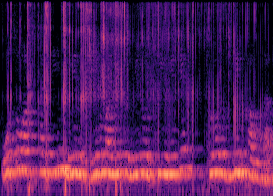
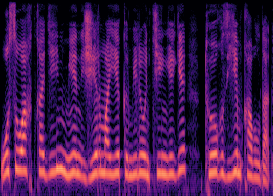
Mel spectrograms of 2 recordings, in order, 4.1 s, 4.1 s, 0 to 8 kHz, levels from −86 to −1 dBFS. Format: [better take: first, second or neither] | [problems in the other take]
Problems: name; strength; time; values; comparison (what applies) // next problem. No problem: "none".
second | background sound (Crushing); 15 dB below the speech // room echo; dies away in 0.9 s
